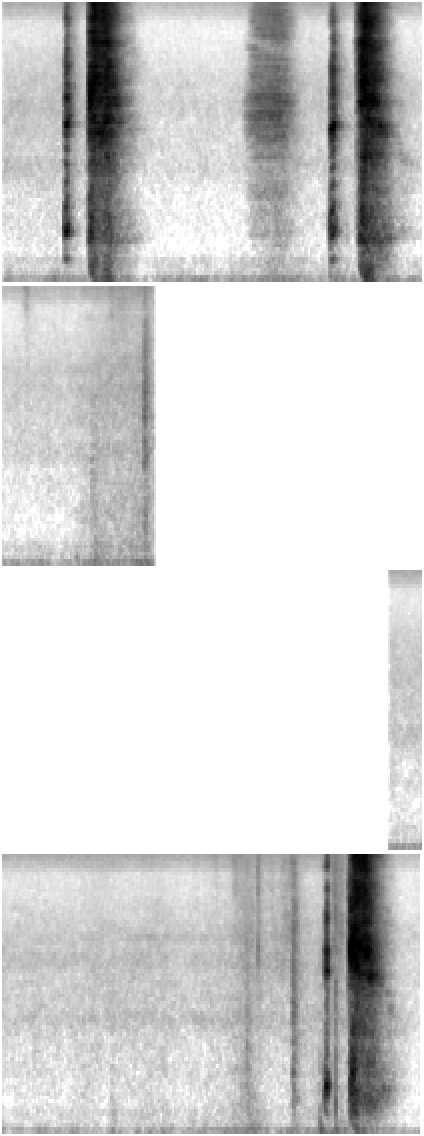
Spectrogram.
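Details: Three short, sharp sneezes with brief breaths between, then a pause: repeated sneezing from a cat with a cold.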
